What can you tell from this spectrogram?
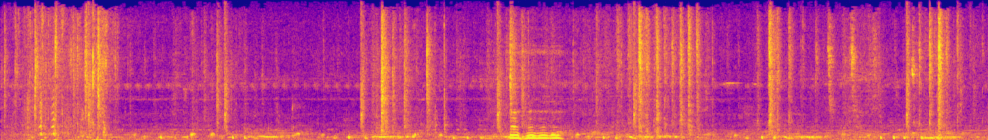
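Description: Domestic pigeons cooing, a low warbling coo repeated throughout and loudest about halfway through, with a few short clicks. It is the courtship cooing of a newly paired cock pigeon, which looks like driving (giring) the hen.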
